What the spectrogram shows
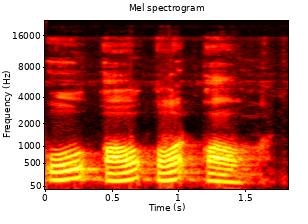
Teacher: ओ औ और औ कंठ और ओष्ठ के हैं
